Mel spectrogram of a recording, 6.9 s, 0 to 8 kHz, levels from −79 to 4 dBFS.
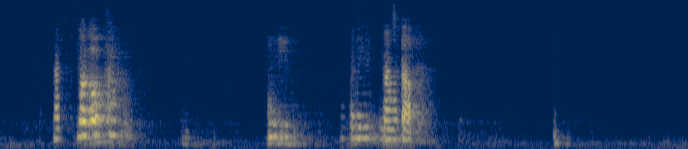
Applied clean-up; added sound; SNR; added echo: neural mask model DeepFilterNet 3.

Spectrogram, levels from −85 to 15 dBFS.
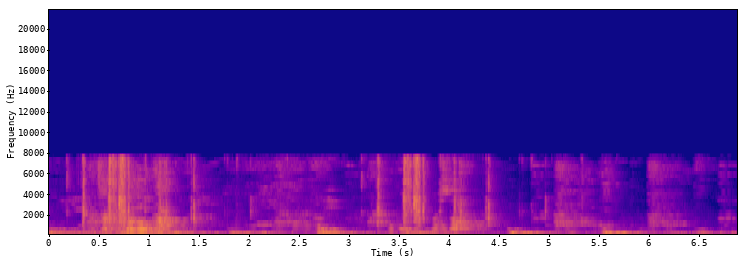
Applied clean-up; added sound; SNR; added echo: classical method WPE with log-MMSE.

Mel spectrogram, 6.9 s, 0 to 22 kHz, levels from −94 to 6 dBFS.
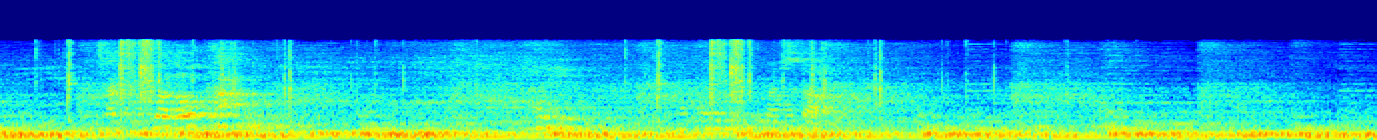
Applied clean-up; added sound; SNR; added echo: none; Crushing; 13 dB; reverberation time 1.2 s.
